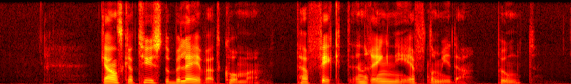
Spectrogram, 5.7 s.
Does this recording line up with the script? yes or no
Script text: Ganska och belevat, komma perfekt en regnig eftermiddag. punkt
no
